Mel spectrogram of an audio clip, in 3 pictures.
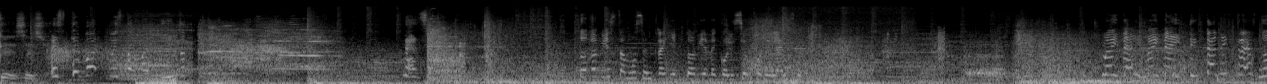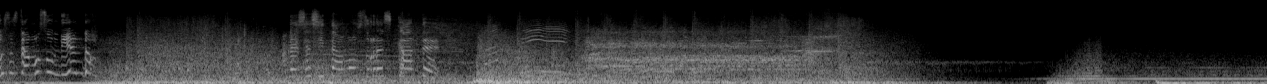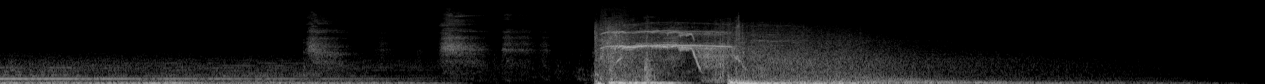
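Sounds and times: dramatic trailer music: 0:00.0 - 0:29.8
people screaming in panic: 0:01.6 - 0:03.4, 0:18.5 - 0:21.3, 0:31.3 - 0:32.8
shrill shriek: 0:01.9 - 0:03.4, 0:18.6 - 0:21.2, 0:31.3 - 0:32.7
breathy gasps: 0:28.4 - 0:30.9.

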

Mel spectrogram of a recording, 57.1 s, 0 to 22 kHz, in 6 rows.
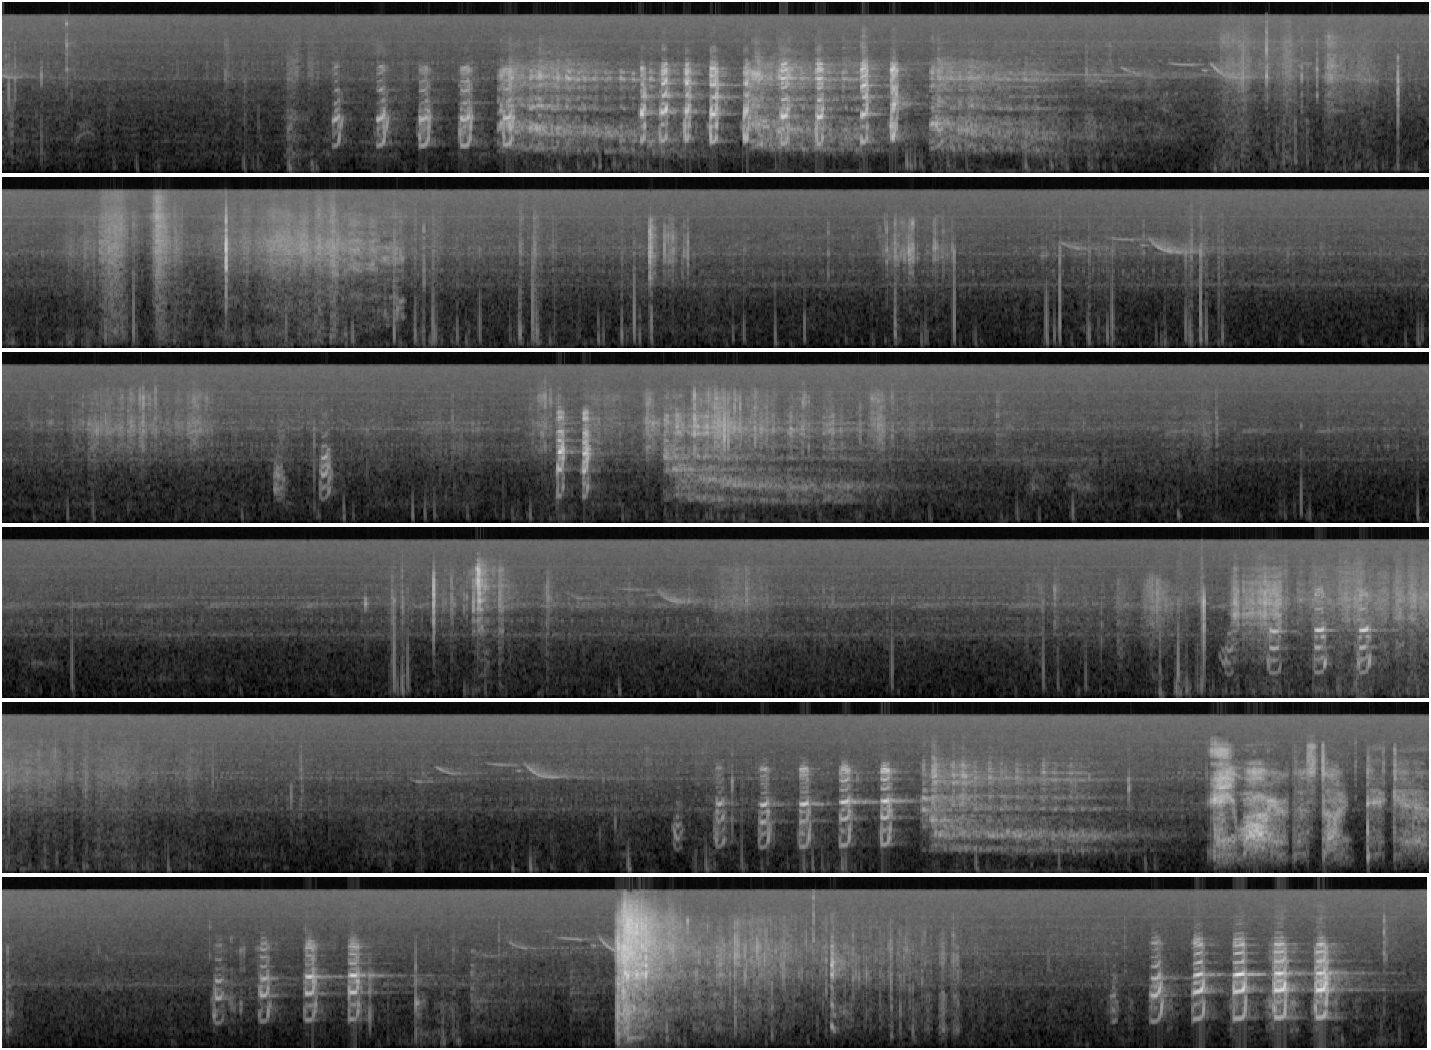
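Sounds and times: turkey gobbling: 0:02.2 - 0:07.5, 0:22.7 - 0:26.3, 0:36.6 - 0:37.8, 0:42.5 - 0:46.0, 0:48.9 - 0:50.3, 0:54.9 - 0:56.7.

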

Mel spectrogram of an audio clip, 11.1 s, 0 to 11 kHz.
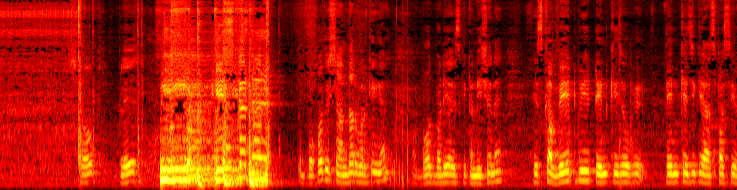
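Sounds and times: cassette tape fast-forwarding whir: 0:00.0 - 0:01.3.

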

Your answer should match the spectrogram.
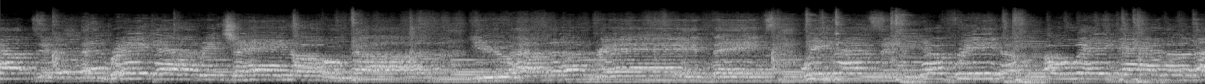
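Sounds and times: acoustic guitar: 0:00.0 - 0:12.0
worship band singing: 0:00.0 - 0:12.0.

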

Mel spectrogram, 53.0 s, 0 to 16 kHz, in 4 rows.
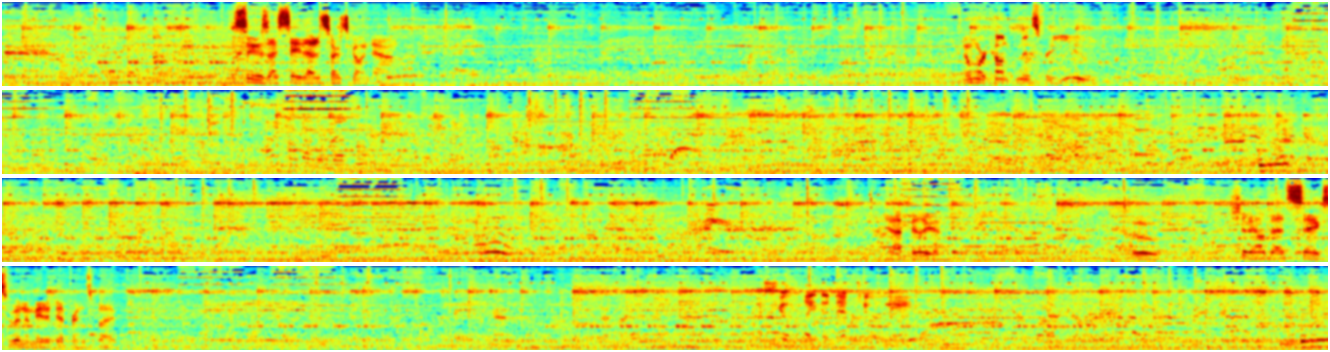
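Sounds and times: background chatter: 0:00.0 - 0:53.0
background music: 0:00.0 - 0:53.0
slot machine noise: 0:00.0 - 0:53.0.

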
